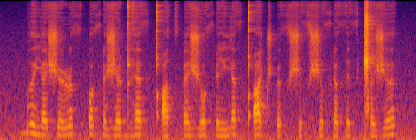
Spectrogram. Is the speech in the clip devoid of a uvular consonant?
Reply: no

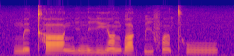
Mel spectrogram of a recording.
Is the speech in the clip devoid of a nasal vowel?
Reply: no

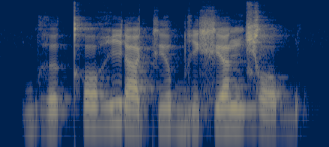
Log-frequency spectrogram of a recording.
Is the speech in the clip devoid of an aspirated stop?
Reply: no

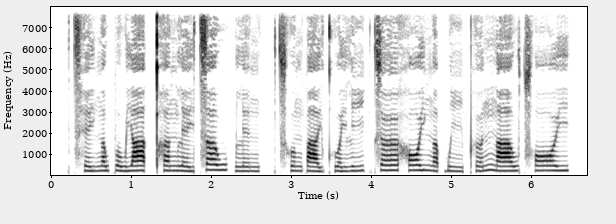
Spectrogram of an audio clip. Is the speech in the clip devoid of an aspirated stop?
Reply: no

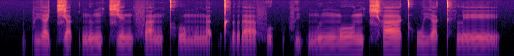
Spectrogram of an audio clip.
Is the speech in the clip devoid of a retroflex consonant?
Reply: yes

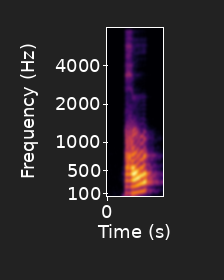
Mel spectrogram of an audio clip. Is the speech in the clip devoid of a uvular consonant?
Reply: no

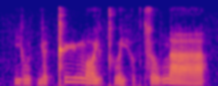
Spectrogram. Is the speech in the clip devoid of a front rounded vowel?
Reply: no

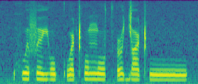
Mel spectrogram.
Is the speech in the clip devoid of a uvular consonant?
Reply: yes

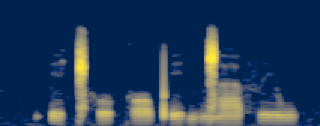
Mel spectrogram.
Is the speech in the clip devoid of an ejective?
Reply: no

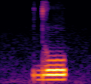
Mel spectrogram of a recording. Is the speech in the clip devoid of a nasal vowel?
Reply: yes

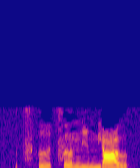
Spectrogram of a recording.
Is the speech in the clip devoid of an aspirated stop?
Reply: no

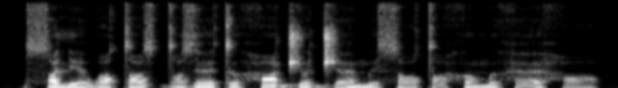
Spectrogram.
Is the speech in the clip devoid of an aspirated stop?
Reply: yes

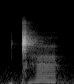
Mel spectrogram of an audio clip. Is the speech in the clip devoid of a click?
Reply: no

